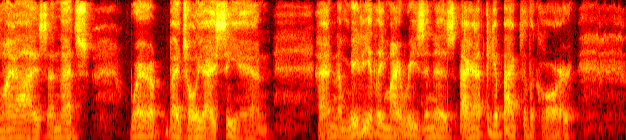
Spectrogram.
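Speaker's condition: Gunshot injury to voice box; hit spine

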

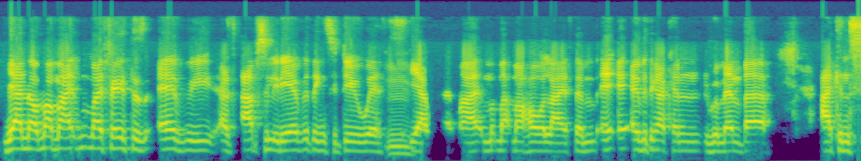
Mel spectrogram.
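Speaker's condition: Stammer; considered mute, did not speak until age five, needed speech therapy but never had it; stammer audible in recording, uses rhythmic techniques from rapping in everyday speech; chest and mind contract when stammering, even now, rapping Eminem lyrics let speech flow loosely; repeated sounds, repeated words

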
